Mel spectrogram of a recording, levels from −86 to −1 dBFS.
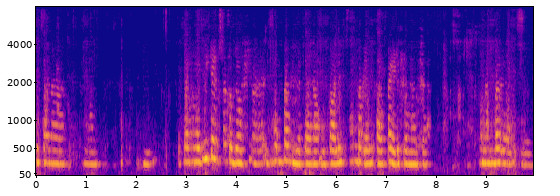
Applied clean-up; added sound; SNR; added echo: neural separator model SepFormer DNS4.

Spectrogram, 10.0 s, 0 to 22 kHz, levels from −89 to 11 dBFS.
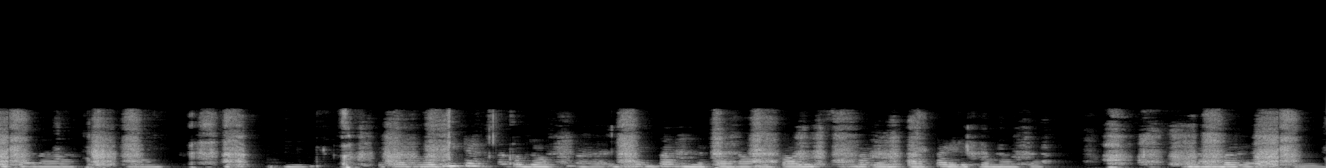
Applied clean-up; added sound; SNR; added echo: classical method WPE with log-MMSE.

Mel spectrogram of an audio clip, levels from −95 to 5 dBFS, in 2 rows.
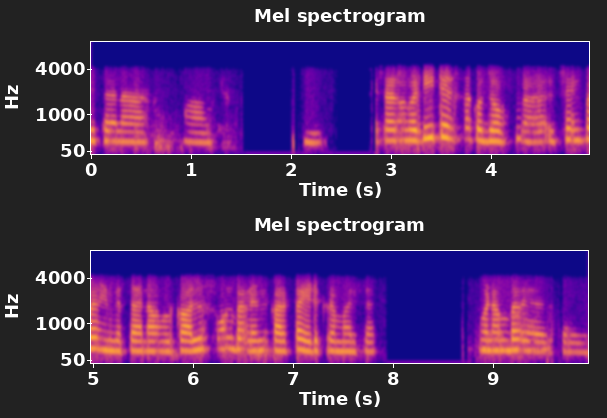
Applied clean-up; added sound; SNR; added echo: none; none; none; none.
